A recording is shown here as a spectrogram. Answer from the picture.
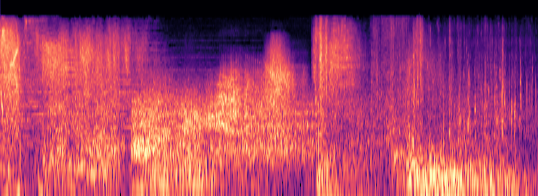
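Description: Cartoon explosion sound effects over film score music: an energy blast and explosions with deep rumbling booms. A rising sweep about five seconds in is cut off, and a fresh blast breaks in just after six seconds, followed by heavy low rumbling.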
